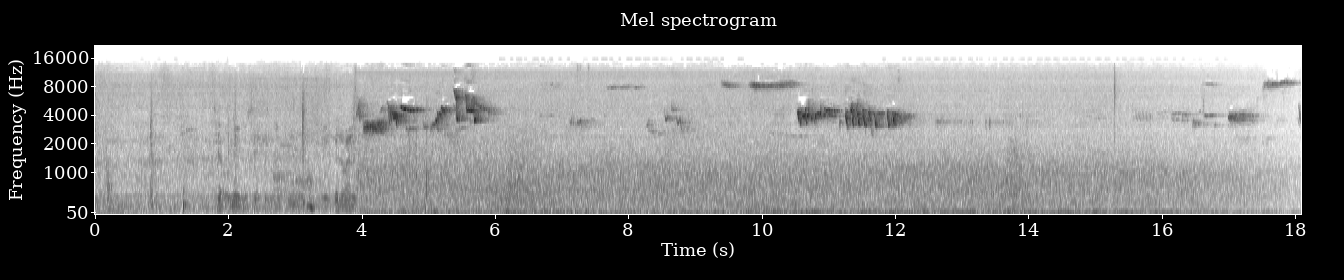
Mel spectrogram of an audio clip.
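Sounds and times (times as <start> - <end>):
songbirds singing: 0.0 - 18.0
low rumble: 3.9 - 17.8.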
